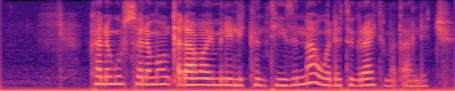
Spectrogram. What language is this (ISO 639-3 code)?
amh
